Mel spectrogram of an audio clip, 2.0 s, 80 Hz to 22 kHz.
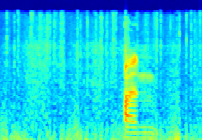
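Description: Wind buffeting the microphone on a moving Kawasaki GTR1400 motorcycle, with road and engine noise underneath. A short vocal 'um' breaks in about one and a half seconds in.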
